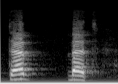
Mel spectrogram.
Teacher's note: En azı bir saniye miqdarında həmin B hərfin üzerinde durulmalıdır ve hava akını dayandırılmalıdır ve sonra ise tebbet yada deyerek telaffuz olunmalıdır. · Term: gargala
